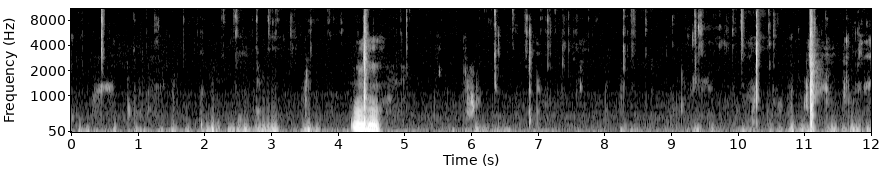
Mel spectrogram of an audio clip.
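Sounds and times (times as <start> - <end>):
close-up chewing: 0.0 - 12.0
mouth clicks: 4.2 - 4.7.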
